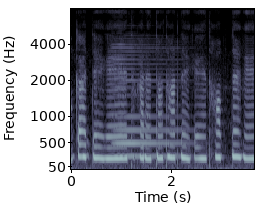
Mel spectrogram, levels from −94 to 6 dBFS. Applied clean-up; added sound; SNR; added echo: none; Bowed string instrument; 12 dB; none.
